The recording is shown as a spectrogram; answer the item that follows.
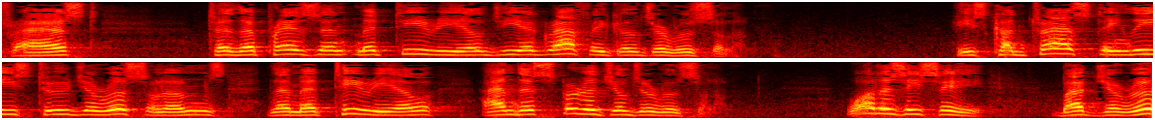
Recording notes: Preached in Grafton. At the Lord's Day Morning service on 29th July, 2018.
